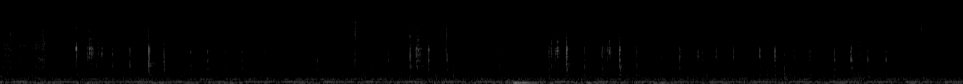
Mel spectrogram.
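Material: Plastic, aluminium.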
